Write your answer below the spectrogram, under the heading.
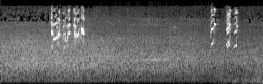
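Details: Lovebirds chirping when playing, eating or excited: a quick cluster of five sharp, high chirps, a gap of about two and a half seconds, then three more, over constant hiss.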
